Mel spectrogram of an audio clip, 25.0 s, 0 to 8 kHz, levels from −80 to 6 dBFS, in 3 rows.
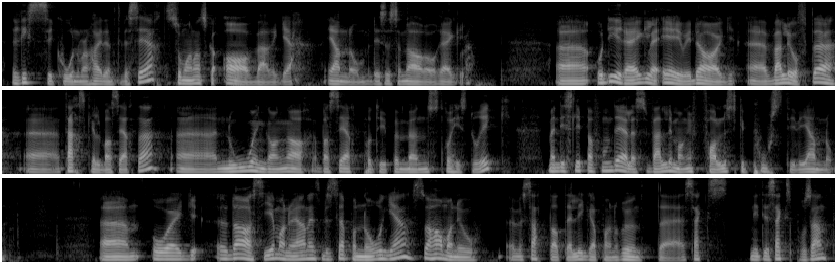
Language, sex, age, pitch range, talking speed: English, male, 20-39, 100-125 Hz, 145 wpm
